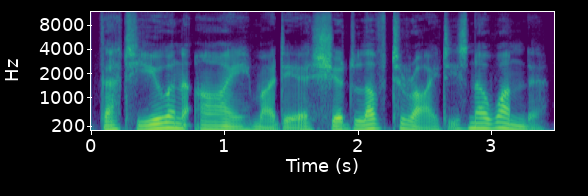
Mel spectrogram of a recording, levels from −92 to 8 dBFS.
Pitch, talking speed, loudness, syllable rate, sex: 110 Hz, 225 wpm, -17 LUFS, 4.6 syllables/s, male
